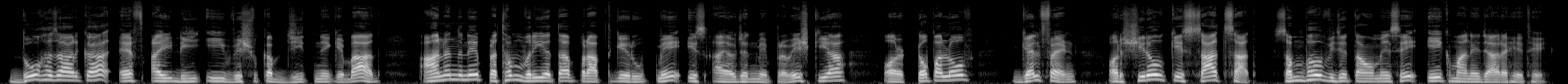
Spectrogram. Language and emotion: Hindi, neutral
